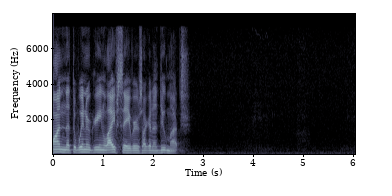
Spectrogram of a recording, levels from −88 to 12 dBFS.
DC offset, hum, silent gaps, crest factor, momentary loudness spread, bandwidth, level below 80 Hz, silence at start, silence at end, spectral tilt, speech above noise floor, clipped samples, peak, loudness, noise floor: under 0.1%; none; none; 22 dB; 13 LU; 7.6 kHz; -68 dBFS; 0 s; 3.35 s; -5 dB/octave; 42 dB; under 0.1%; -4 dBFS; -24 LUFS; -67 dBFS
